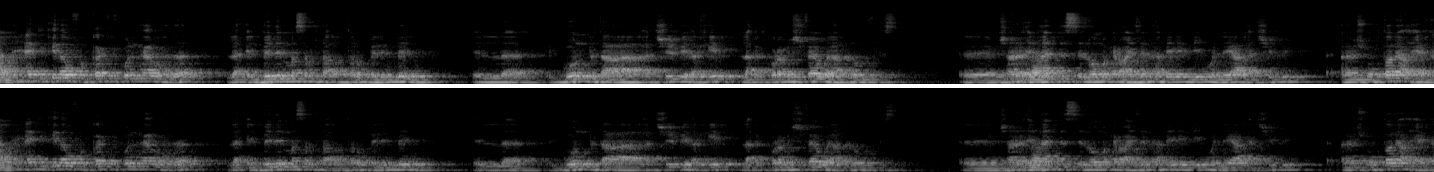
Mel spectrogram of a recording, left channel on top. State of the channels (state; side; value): quieter; right; 5.9 dB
